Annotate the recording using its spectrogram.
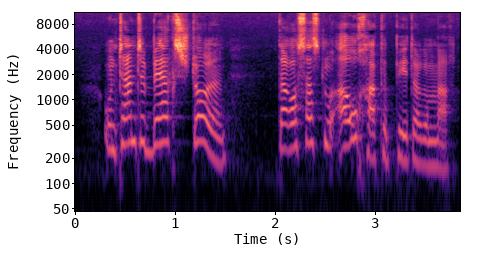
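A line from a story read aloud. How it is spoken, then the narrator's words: Shouting. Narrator (German): schrie Lotta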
